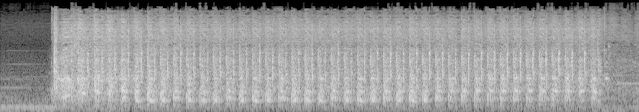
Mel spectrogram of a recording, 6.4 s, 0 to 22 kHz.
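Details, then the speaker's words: 2018 Honda CR-V, 2.4L Earth Dreams, 150,000 miles, after timing chain tensioner replacement: starter cranks at about four even pulses a second for five seconds with ignition-coil fuse 15 pulled, never firing, to build oil pressure. "Then I'm going to go inside the car and I'm going to turn the key and we're going to cycle the engine several times to rebuild oil pressure without actually firing the engine."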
